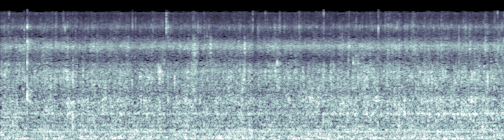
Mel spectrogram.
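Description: Pork adobo simmering in its sauce in a pan: a faint, steady sizzle with a few small crackles.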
